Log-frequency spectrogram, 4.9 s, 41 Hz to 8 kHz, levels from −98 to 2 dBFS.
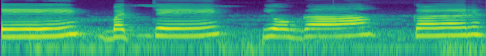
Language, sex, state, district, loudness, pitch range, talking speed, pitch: Hindi, male, Punjab, Fazilka, -12 LUFS, 260-290 Hz, 50 wpm, 275 Hz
